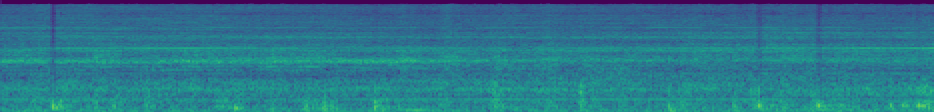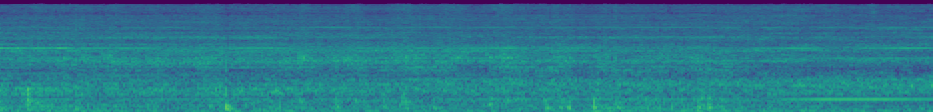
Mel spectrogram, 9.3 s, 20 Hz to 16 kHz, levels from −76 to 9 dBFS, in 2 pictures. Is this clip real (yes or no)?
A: yes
